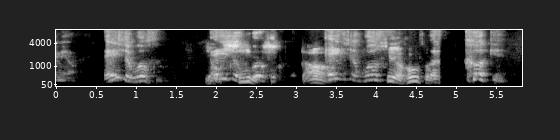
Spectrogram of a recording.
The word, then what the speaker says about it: Aja: You know, I look at Asia Wilson, and I talked about this on my hot seat. Okay. No, Tony. It's spelled AJA, not like the country.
